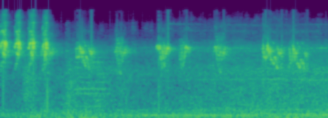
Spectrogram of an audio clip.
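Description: Lovebird chatter: a run of sharp, high, shrill chirps in quick bursts, about three or four a second at first, then more scattered squeaks over a low hum.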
